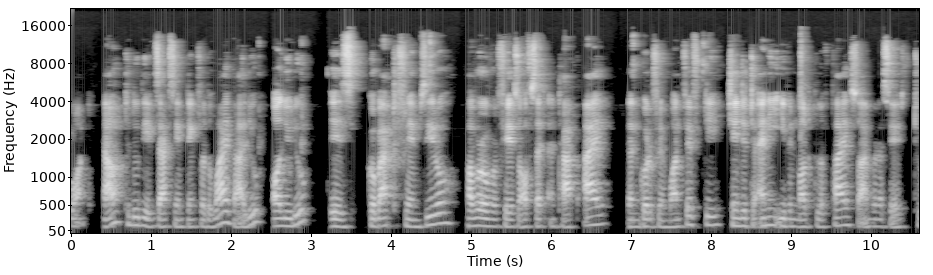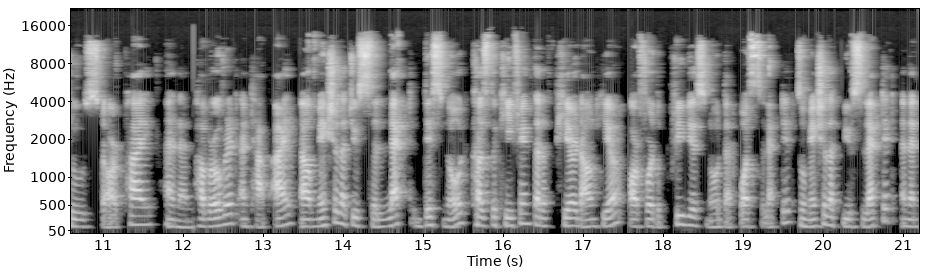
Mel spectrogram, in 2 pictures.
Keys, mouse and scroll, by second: 2.4 middle click, 2.4 space, 2.9 middle click, 3.2 scroll up 6, 4.5 click, 6.9 i, 7.0 click, 7.8-11.8 drag, 12.8 i, 13.6 click, 14.7-15.2 drag, 18.2-19.6 middle drag, 20.4 click.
